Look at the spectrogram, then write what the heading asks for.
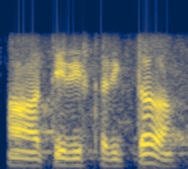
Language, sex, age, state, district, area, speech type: Odia, male, 18-30, Odisha, Jajpur, rural, conversation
